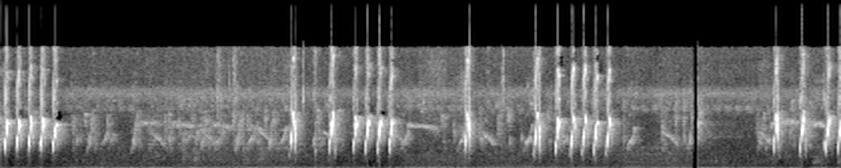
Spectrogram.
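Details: Bar-winged prinia, or ciblek, singing hard in a golden-grasshopper-imitating style. Bursts of four to six piercing high chirps repeat every second or two, separated by brief quiet gaps with faint chattering.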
